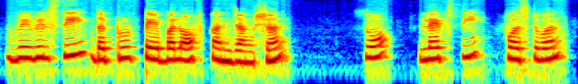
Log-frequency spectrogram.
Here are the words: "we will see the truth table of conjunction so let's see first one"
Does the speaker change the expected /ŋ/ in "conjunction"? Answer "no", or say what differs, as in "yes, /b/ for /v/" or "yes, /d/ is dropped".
no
